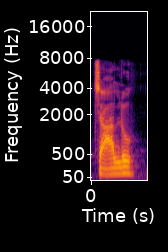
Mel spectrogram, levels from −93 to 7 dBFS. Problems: constant background noise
